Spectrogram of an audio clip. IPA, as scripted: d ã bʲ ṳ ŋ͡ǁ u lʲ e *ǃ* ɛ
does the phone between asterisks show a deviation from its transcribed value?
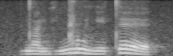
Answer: yes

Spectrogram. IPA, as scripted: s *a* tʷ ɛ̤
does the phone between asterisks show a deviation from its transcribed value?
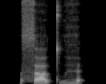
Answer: no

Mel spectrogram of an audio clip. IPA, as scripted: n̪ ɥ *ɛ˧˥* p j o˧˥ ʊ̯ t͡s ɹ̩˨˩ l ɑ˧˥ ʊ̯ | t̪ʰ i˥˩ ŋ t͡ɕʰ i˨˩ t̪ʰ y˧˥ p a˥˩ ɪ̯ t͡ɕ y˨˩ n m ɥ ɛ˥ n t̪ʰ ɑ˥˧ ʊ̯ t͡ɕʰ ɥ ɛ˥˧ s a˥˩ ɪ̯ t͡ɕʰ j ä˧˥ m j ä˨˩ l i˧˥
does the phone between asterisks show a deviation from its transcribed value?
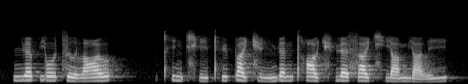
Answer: no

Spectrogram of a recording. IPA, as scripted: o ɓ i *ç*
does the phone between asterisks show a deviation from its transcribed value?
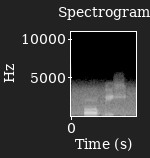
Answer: no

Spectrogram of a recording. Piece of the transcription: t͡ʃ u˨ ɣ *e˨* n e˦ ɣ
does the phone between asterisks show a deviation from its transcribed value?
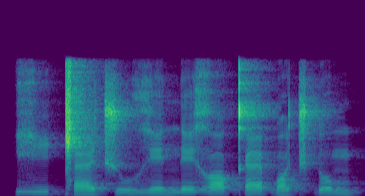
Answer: no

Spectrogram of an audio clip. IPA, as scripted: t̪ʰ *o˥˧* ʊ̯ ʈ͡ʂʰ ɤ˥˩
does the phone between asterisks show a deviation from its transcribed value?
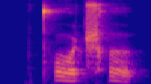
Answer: no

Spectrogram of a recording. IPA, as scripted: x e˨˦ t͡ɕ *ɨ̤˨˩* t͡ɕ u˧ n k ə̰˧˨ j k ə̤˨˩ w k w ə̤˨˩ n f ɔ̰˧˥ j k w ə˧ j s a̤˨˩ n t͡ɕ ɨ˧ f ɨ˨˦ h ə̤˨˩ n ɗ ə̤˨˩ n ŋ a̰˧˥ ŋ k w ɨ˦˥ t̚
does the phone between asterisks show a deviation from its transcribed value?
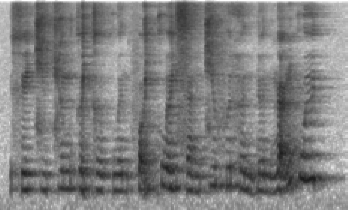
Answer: no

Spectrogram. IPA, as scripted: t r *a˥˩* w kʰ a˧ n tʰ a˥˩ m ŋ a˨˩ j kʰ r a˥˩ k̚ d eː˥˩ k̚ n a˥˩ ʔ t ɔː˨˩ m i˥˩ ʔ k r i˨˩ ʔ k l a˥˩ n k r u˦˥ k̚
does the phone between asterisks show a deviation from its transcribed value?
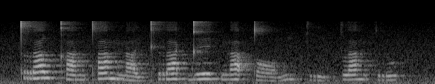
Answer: no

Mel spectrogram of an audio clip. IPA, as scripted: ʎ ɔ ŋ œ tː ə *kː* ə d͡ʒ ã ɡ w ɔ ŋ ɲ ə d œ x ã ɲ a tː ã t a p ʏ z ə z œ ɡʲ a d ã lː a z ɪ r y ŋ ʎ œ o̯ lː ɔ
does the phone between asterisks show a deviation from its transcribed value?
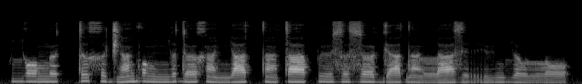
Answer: yes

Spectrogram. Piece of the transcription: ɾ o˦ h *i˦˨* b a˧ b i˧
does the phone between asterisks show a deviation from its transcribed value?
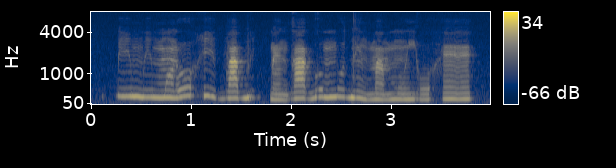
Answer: no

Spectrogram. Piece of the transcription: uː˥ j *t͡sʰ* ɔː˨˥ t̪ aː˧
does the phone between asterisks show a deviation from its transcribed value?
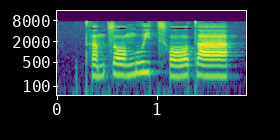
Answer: no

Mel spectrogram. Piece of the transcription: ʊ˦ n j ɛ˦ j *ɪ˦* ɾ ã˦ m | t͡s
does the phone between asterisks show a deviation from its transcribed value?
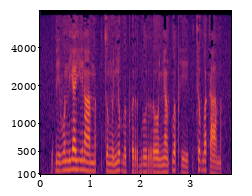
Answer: yes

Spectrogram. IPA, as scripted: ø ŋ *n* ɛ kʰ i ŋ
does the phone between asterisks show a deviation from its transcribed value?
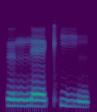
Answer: no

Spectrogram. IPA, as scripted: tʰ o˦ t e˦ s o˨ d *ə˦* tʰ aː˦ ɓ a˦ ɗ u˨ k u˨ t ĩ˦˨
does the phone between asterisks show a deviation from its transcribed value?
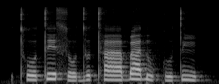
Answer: yes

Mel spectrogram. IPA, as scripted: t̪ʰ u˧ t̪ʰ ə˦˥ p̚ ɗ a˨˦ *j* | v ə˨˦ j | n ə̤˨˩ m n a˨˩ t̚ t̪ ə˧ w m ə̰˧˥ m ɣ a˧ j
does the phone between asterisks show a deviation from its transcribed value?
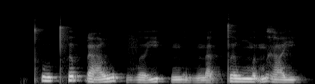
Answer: yes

